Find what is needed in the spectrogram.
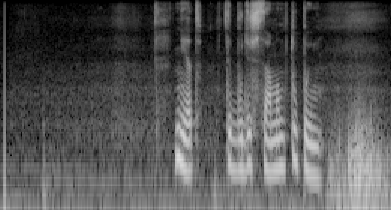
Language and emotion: Russian, angry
